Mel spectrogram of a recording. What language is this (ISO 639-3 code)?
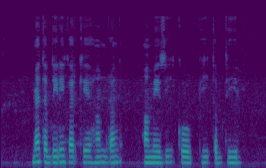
urd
